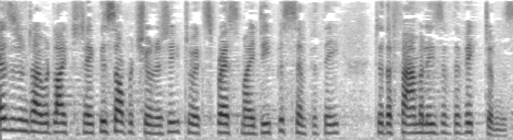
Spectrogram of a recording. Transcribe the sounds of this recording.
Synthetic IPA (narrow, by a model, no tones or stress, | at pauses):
ɛzɨɾə̃ntaɪwədˡlaɪk̚tʰə̥tʰeɪk̚ðɪsɑpə˞tʰʉnɨɾiɾɨːkspɹɛsmaɪdipɨstsɪ̃mpɨθi | ɾɨðɨfæ̃mlˠizʌvðɨvɪk̚tɨ̃mz̥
